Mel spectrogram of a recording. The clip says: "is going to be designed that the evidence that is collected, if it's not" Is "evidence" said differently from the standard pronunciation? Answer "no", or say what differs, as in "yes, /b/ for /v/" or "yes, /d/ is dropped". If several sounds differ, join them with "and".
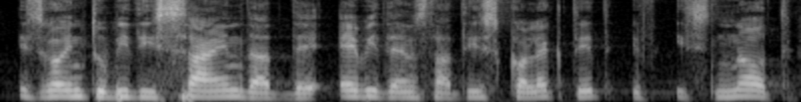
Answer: yes, /b/ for /v/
